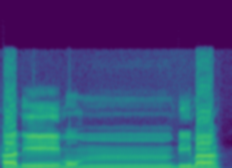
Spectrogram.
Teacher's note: awalnya surah Nun Alimun Bima diganti dengan mim maka Itulah namanya iklab mengganti suara Nun diganti suara mim · Maka mu ketemu mim mati, mum ketemu ba tahan. Maka mim mati ketemu ba kan ditahan. Maka alimum bima. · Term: iqlab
